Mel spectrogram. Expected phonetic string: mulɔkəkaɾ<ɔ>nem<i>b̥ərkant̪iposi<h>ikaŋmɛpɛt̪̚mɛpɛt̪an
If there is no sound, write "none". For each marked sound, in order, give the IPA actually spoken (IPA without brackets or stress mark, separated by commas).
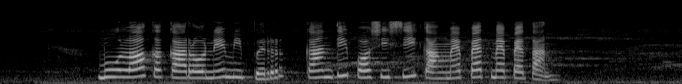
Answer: o, i, s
